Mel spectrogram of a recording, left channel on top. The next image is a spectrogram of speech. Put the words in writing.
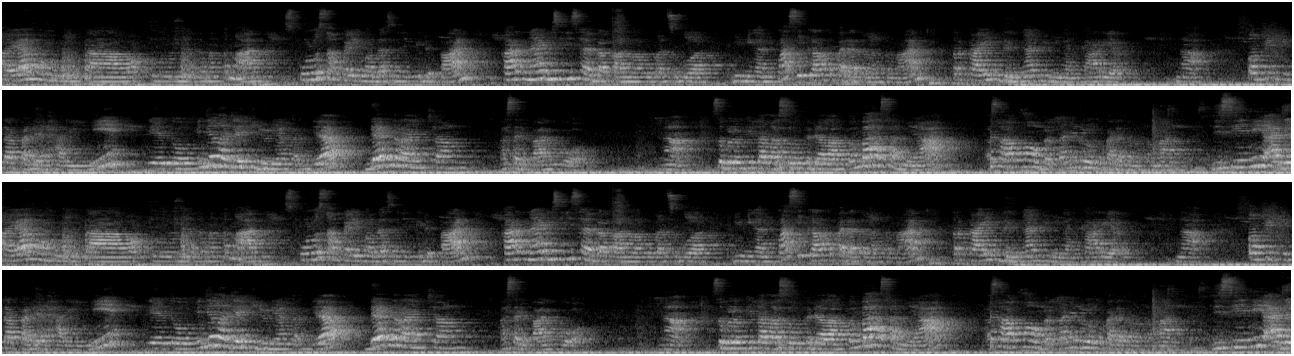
mau meminta waktunya teman-teman 10-15 menit ke depan, karena di sini saya bakal melakukan sebuah bimbingan klasikal kepada teman-teman terkait dengan bimbingan karir. Nah, topik kita pada hari ini yaitu menjelajahi dunia kerja dan merancang masa depanku. Nah, sebelum kita masuk ke dalam pembahasannya, saya mau bertanya dulu kepada teman-teman. Di sini ada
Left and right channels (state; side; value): normal; both; correlation 0.34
